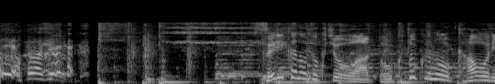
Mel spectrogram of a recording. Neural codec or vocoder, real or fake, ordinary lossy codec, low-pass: codec, 44.1 kHz, 7.8 kbps, DAC; fake; none; 7.2 kHz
